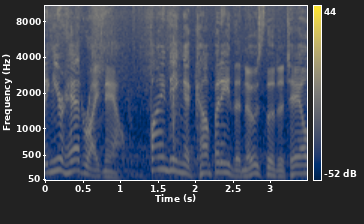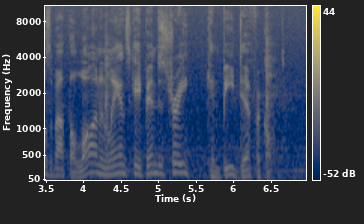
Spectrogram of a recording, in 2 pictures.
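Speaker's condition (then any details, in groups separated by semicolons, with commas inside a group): No condition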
